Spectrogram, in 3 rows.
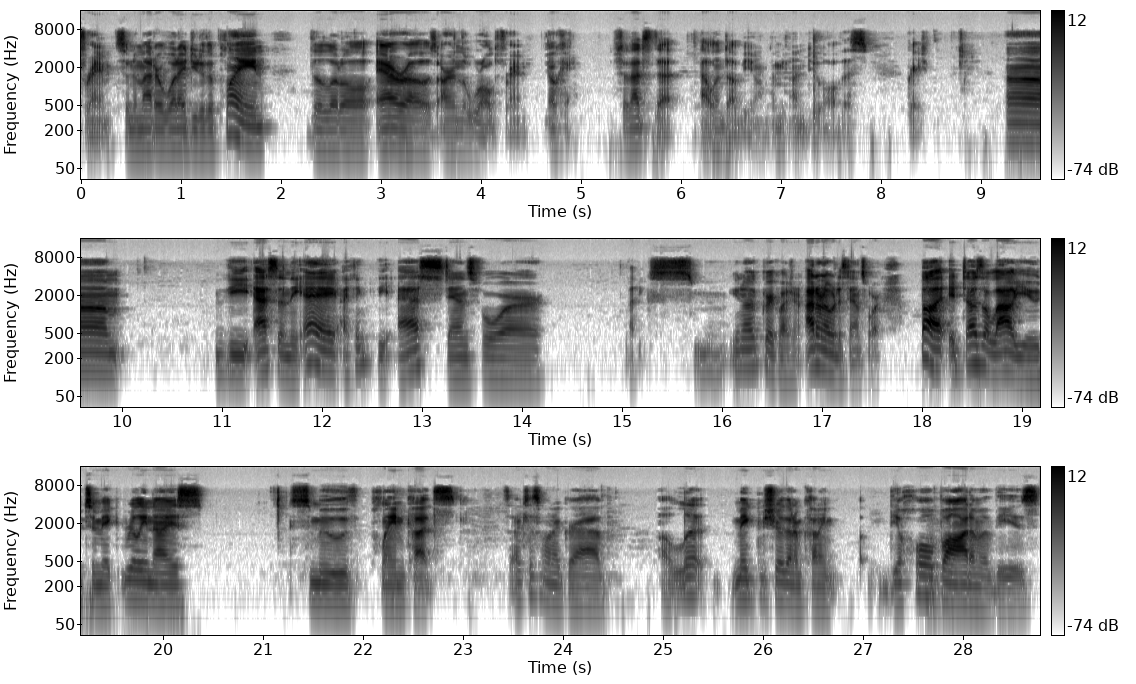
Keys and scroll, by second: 4.8 ctrl+z, 5.6 ctrl+z, 6.2 ctrl+z, 6.9 Escape, 7.4 Escape.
